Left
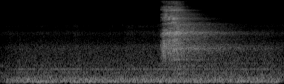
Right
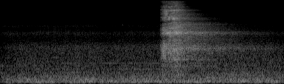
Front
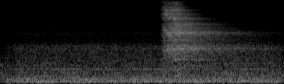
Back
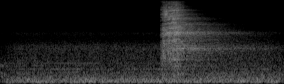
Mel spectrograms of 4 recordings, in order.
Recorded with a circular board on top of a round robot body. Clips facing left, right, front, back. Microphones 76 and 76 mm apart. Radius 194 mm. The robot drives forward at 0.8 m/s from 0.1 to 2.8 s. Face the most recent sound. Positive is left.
turn(degrees=-170)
